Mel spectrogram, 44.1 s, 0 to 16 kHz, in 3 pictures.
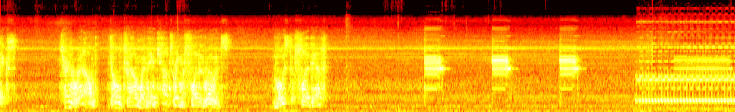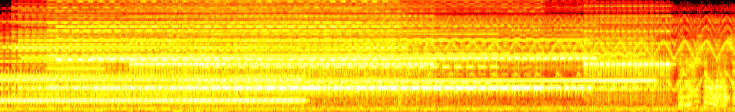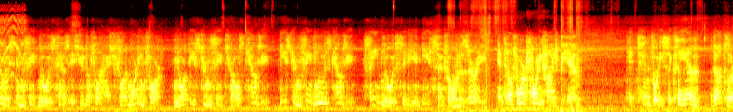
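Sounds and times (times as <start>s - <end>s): electronic alert tone: 12.7s - 30.0s
short data bursts: 15.0s - 30.0s.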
